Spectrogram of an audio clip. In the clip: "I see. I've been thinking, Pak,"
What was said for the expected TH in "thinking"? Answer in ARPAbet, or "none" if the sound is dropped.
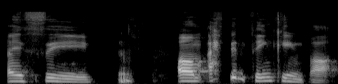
TH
